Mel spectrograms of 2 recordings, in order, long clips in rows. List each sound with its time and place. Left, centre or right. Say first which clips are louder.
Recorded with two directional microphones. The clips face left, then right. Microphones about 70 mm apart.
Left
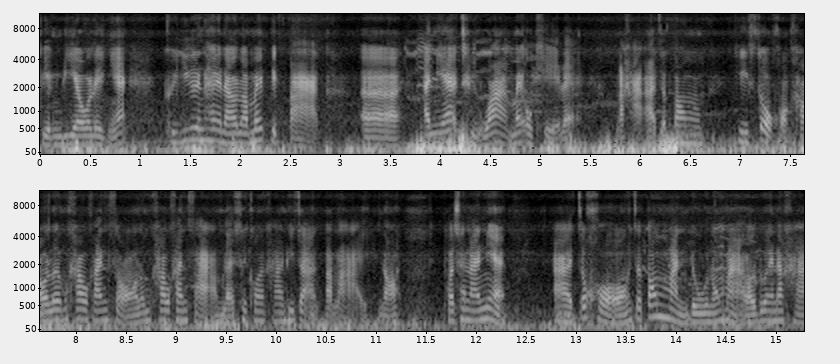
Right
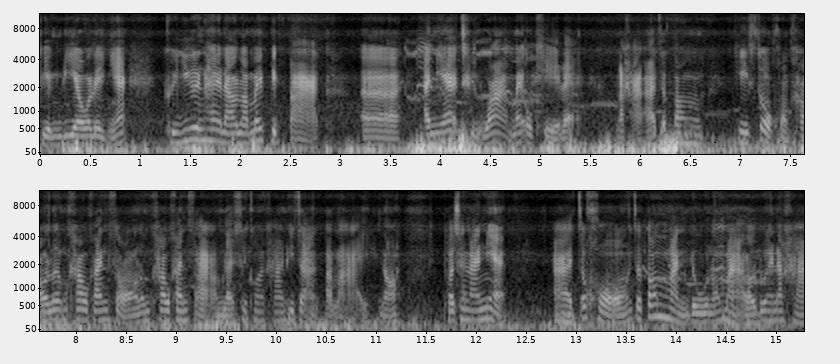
0.0 s speech: right 1 dB; left
7.9 s speech: even; centre
9.5 s speech: left 2 dB; left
